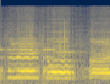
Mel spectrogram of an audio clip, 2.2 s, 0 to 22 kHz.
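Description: A baritone singing with orchestral accompaniment on an acoustically recorded Victor 78 rpm disc. The sound is thin with almost no bass, and the sung phrases carry a wide vibrato, broken by short pauses about a second in and again near the end.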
